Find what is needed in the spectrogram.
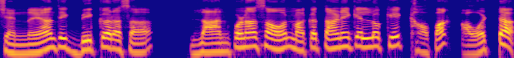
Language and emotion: Goan Konkani, happy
